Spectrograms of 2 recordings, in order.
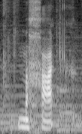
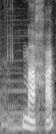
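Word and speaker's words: מחק: An eraser is machak, colloquially pronounced machak as well.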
